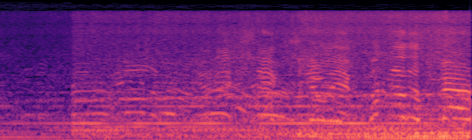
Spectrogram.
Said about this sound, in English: Police boats draw up on the water under the wrecked bridge.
